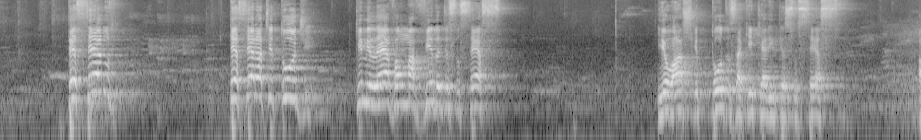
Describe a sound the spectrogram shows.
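A man preaches loudly and with animation through a microphone and loudspeakers, in bursts with pauses.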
